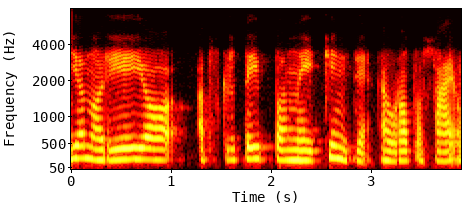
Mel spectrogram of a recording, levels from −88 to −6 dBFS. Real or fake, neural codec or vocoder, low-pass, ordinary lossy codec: real; none; 7.2 kHz; Opus, 24 kbps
